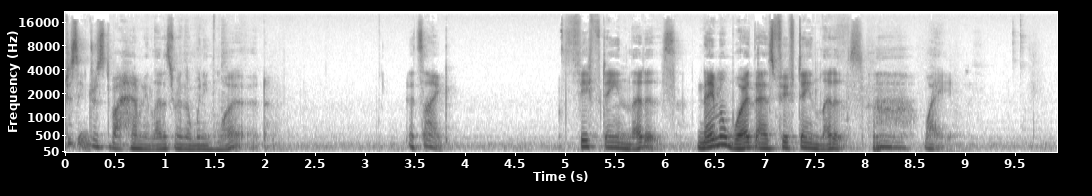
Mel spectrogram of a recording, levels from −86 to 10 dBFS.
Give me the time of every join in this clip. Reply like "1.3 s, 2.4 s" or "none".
none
